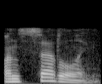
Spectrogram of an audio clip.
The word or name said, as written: unsettling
